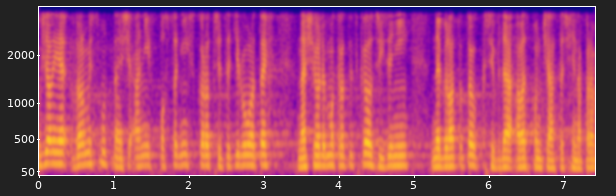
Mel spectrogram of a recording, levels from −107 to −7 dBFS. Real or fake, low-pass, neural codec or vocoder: real; 3.6 kHz; none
